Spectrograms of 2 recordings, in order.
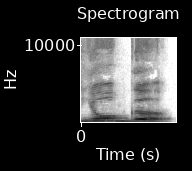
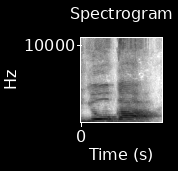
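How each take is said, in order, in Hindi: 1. शब्द का अंत बिना 'ah' स्वर के होता है। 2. शब्द का अंत एक स्पष्ट 'ah' स्वर से होता है। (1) "so without a ah sound" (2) "people mispronounce it as yoga"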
